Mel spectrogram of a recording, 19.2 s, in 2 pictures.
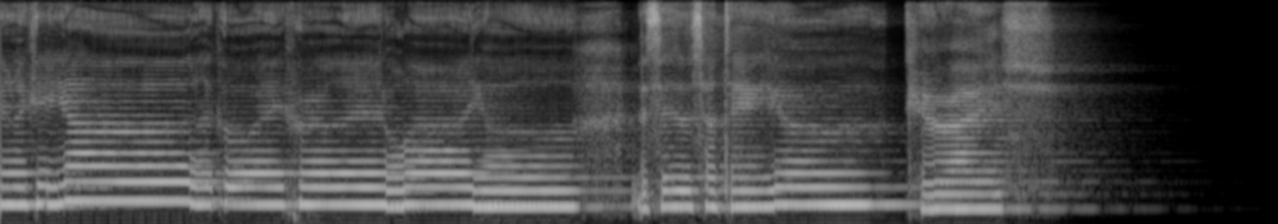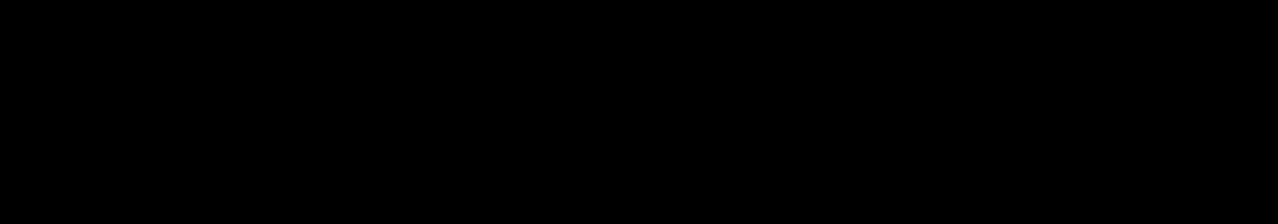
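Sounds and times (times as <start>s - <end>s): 
vocals: 0.0s - 8.5s.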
